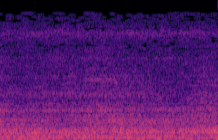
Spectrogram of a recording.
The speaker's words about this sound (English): We hear this airplane flying above us. It has just taken off from the Saha Airport in Bombay.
